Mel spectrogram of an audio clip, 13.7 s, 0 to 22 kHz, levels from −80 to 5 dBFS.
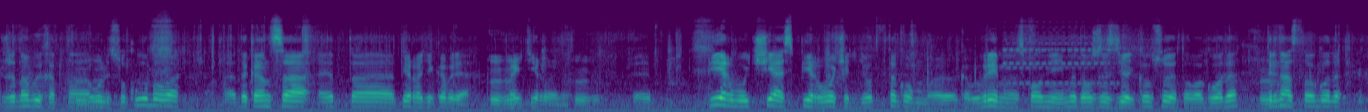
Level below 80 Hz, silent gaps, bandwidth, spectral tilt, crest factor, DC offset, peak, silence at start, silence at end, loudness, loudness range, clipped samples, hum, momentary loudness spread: -62 dBFS; none; 15.5 kHz; -3 dB/octave; 22 dB; under 0.1%; -14 dBFS; 0 s; 0 s; -36 LUFS; 4 LU; under 0.1%; none; 16 LU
